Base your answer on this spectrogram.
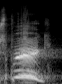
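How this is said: The command is shouted angrily, after repetitions. The speaker calls it wrong. "Repeating, raising your voice, getting angry"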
